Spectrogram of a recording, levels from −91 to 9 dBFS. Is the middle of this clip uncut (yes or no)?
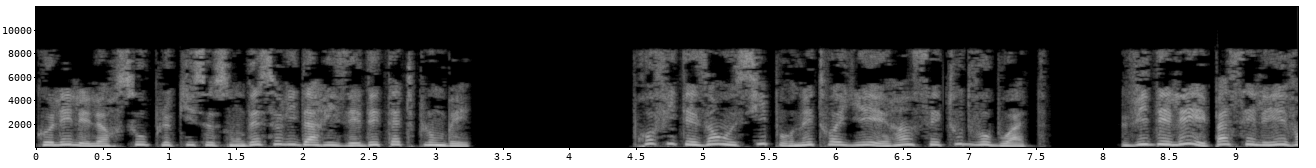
yes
